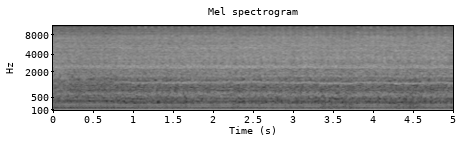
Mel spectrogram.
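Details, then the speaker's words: 1993 Honda CBR900RR California spec four, after new copper header gaskets and carb cleaning, warming up before carb sync, still smoking off old crud: smooth, steady hum but idle a little high. It will be turned down. "we're going to turn down the idle a little bit island a little bit high"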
